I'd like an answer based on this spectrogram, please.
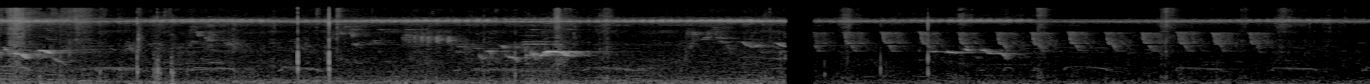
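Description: Faint outdoor ambience with a steady high-pitched whine and scattered bird chirps. About eight seconds in there is a brief dropout, followed by a run of quick repeated notes, about three a second.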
